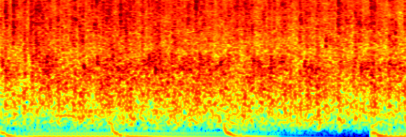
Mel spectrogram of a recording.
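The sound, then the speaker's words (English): Audience applause: a dense, steady wash of clapping that fills the whole clip at an even loudness, with a few soft low thumps recurring underneath and no voices. “Give a round of applause to Simon.”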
